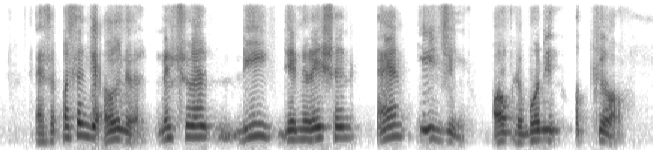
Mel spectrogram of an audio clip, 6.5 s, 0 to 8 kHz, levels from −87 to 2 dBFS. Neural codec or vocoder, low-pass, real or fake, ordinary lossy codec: codec, 16 kHz, 2 kbps, FreqCodec, smaller model; 7.2 kHz; fake; none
